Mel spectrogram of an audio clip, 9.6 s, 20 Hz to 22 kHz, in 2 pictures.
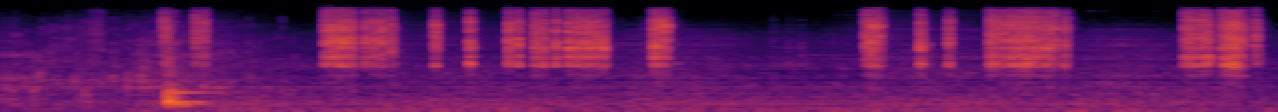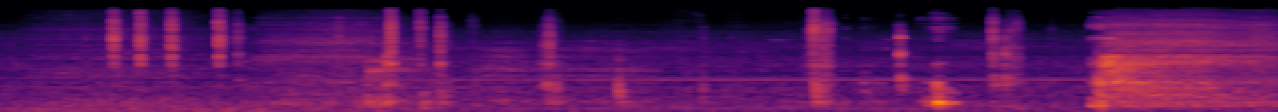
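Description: Hand ratchet with a 10 mm flex socket clicking in several short bursts as the thermostat housing bolts are worked loose.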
